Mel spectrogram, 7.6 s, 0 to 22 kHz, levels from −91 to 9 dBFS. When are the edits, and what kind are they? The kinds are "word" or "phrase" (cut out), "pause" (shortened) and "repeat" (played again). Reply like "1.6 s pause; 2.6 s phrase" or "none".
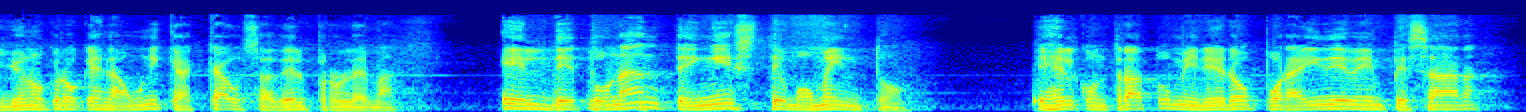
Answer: none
